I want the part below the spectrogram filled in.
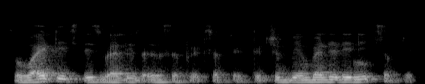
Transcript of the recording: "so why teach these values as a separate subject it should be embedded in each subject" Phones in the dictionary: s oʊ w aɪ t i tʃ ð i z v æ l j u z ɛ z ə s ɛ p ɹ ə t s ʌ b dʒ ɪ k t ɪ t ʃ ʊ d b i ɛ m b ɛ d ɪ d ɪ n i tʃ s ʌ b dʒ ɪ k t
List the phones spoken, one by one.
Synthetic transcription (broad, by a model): s oʊ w aɪ t i tʃ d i s v æ l j u z ɛ z ə s ɛ p ɹ ə t s ʌ b dʒ ɪ k t ɪ t ʃ ʊ d b i ɛ m b ɛ d ɪ d ɪ n i tʃ s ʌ b dʒ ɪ k t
